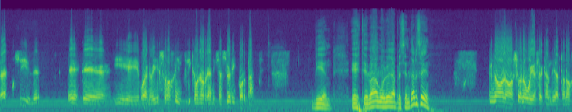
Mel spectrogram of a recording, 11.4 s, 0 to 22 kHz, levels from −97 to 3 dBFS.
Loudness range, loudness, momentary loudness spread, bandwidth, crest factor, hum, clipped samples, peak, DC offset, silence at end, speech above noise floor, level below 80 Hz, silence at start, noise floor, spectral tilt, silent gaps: 4 LU; -18 LUFS; 19 LU; 15 kHz; 14 dB; 50 Hz at -45 dBFS; under 0.1%; -4 dBFS; under 0.1%; 0 s; 24 dB; -40 dBFS; 0 s; -42 dBFS; -5.5 dB/octave; none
